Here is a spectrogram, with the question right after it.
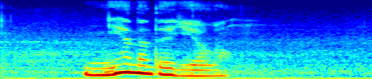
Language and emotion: Russian, sad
